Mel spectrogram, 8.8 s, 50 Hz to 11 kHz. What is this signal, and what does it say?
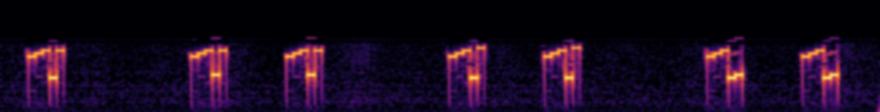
Five-tone selective call (ZVEI), heard as quick runs of five tones, tones of about 70 ms. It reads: 89010 89020 89020 89011 89011 89012 89012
